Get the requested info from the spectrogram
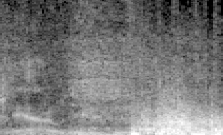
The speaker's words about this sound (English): As the explosions get louder, it's time to go. This is the road to Avdiivka.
